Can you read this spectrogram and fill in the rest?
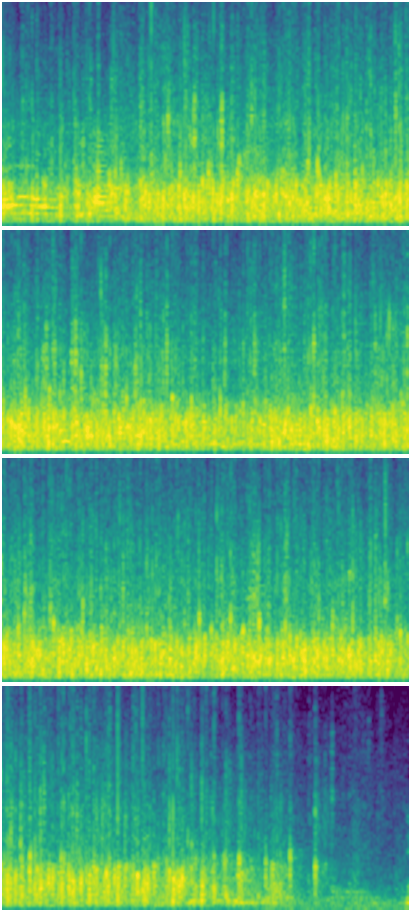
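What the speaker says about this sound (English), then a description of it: "We need everybody to stand up, give them a round of applause." Sustained applause from an audience standing for retirees at a school district awards evening, loud and steady throughout before tapering off near the end.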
